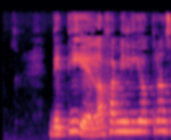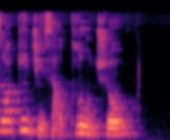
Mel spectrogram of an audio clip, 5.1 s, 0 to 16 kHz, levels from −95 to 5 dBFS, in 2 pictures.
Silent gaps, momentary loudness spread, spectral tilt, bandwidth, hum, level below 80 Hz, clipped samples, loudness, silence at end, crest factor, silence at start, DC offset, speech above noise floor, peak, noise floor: none; 9 LU; -3 dB/octave; 11.5 kHz; none; -72 dBFS; under 0.1%; -23 LUFS; 0.6 s; 18 dB; 0.75 s; under 0.1%; 34 dB; -6 dBFS; -57 dBFS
